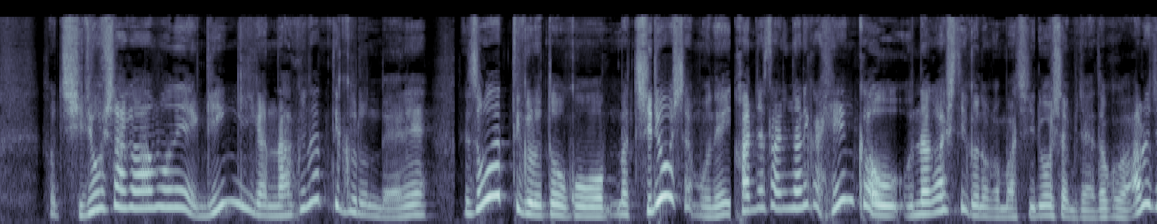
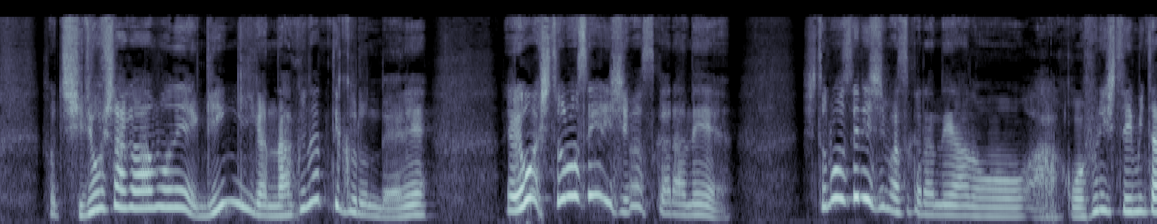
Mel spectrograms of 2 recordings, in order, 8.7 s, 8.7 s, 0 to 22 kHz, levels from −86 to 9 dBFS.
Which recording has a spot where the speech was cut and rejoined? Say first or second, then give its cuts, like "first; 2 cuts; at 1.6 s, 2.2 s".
first; 2 cuts; at 3.4 s, 5.5 s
